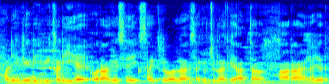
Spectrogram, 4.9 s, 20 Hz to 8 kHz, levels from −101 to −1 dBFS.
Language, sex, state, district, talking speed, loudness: Bhojpuri, male, Bihar, Saran, 240 wpm, -34 LUFS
